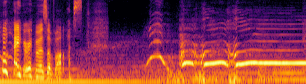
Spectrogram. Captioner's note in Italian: fa il canto del gallo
